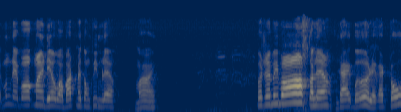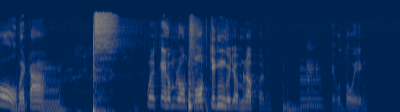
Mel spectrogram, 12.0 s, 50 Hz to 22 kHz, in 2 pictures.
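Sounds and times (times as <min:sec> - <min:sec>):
man speaking in puppet voice: 0:00.0 - 0:02.4, 0:03.9 - 0:06.8, 0:08.2 - 0:10.2, 0:11.0 - 0:11.6.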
